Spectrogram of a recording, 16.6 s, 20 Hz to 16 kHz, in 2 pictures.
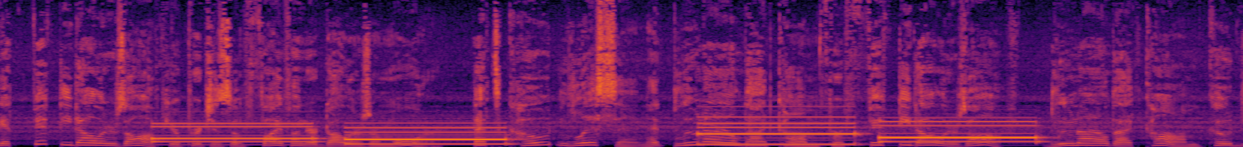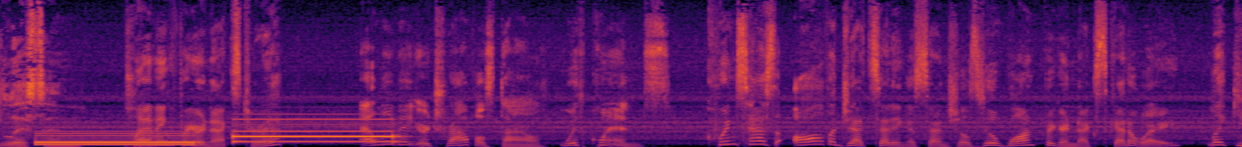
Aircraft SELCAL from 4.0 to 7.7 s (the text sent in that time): BS-HP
